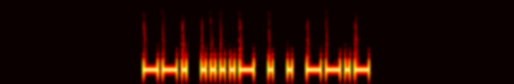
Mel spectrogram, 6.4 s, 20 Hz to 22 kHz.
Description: Morse code, heard as a keyed tone, about 20 wpm, 700 Hz. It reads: G4EEQ
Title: DXCC-100 Call Signs - 5 Characters - Repeated 2x - 20wpm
